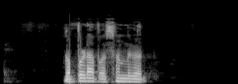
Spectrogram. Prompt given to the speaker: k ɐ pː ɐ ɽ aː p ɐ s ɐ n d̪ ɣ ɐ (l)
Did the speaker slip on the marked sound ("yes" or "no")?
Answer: yes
